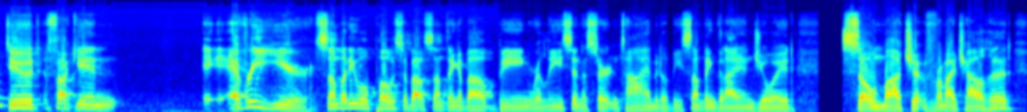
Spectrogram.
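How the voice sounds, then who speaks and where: A man who has just turned thirty grumbles good-naturedly about getting older, swearing as he goes. His voice sits at an ordinary mid pitch, and he talks in a loose, joking way. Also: normal speed. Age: 30s. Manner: grumbling, profane, self-mocking. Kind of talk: casual chat.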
